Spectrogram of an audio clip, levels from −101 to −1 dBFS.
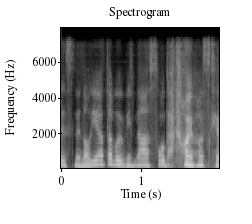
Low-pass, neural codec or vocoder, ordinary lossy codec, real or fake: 7.2 kHz; codec, 16 kHz, about 1 kbps, DyCAST, with the encoder's durations; none; fake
